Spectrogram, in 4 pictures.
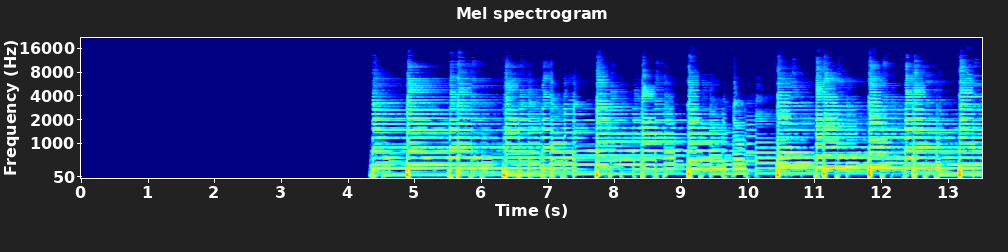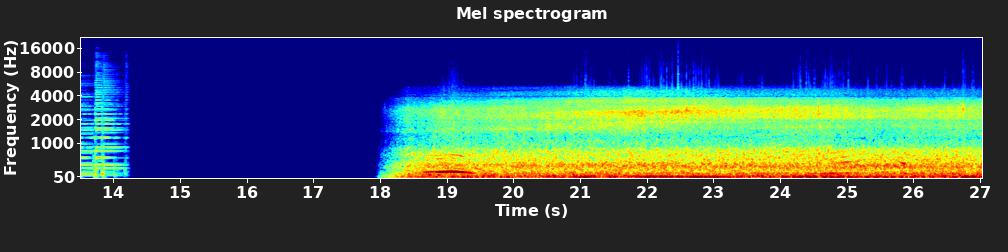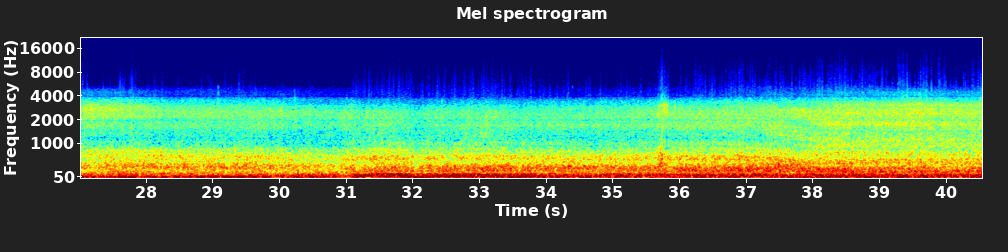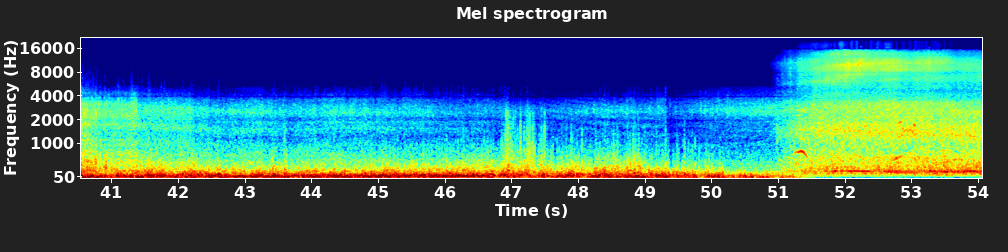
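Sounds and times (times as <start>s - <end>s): big surf roaring: 4.4s - 14.2s, 18.0s - 54.0s
wind buffeting microphone: 18.1s - 54.0s.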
